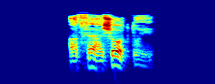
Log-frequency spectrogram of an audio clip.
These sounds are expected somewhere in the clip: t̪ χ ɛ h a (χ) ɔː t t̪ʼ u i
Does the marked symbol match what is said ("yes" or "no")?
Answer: no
